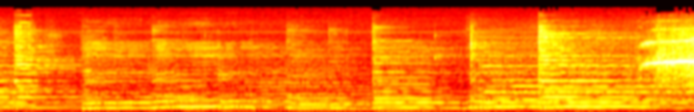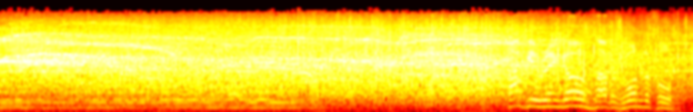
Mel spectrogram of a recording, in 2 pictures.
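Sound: audience cheering and applause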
